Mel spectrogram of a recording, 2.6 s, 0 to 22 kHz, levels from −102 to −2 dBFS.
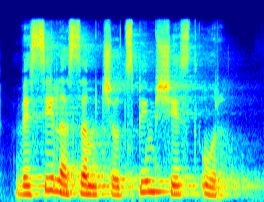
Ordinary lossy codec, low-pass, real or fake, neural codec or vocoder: none; 14.4 kHz; real; none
